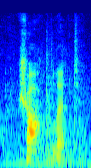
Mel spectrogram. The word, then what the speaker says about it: chocolate: No, Rosa, in English we say chocolate. We don't say chocolate. Two syllables, yeah. Chocolate, chocolate, chocolate.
